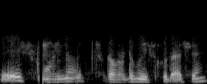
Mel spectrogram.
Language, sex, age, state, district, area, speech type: Bengali, male, 18-30, West Bengal, Paschim Medinipur, rural, conversation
